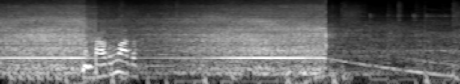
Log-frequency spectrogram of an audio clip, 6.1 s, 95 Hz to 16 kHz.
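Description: A MULTIPRO 3in1 dry, wet and blow vacuum cleaner runs in blow mode, a steady loud rushing whine of air with a motor tone that drops as it changes speed. A person talks briefly over it.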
